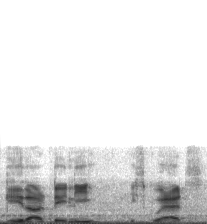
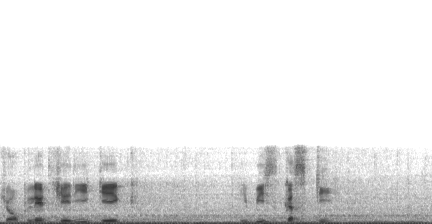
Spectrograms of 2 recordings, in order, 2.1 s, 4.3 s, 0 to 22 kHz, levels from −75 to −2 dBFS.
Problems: constant background noise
